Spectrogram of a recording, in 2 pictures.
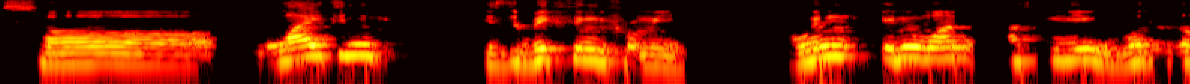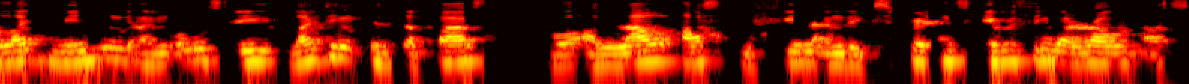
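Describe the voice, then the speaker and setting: This man's voice sits fairly high and is somewhat breathy. His pitch varies in an ordinary way. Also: moderate pace, dry, close sound with no echo. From Egypt. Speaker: game lighting artist. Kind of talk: interview. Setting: live stream. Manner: halting, with frequent uh fillers.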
